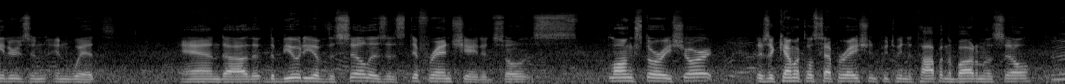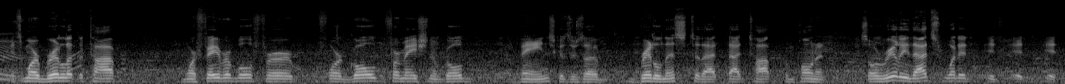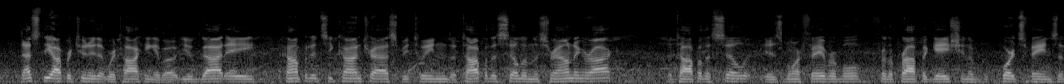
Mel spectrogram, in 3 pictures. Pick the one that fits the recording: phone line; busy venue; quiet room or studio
busy venue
